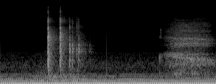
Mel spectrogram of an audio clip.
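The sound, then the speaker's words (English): A quick burst of hard little clicks and clatters as dice tumble across a table for a persuasion roll, then one more tap and a short rattling hiss over a steady low hum. “Roll persuasion.”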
